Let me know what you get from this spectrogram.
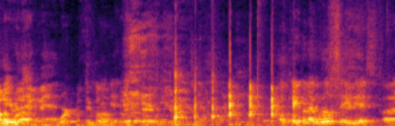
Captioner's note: laugher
